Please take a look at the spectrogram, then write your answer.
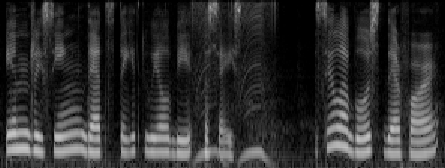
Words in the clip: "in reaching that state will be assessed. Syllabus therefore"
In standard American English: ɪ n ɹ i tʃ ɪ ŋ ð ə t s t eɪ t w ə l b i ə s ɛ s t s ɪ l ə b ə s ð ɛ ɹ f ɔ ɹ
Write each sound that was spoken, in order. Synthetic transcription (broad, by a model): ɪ n ɹ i s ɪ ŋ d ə t s t eɪ t w ə l b i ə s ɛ s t s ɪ l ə b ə s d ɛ ɹ f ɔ ɹ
